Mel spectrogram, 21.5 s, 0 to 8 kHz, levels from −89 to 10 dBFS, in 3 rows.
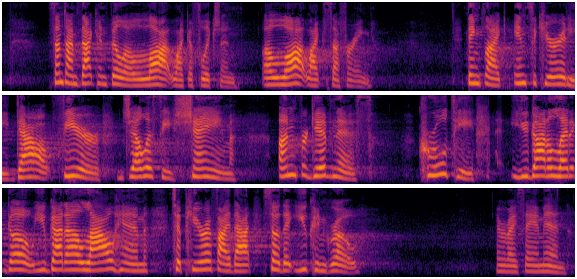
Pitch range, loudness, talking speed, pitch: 215-275 Hz, -19 LUFS, 115 wpm, 250 Hz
